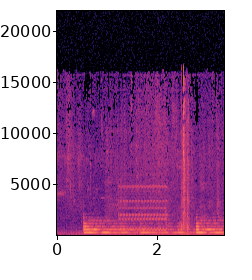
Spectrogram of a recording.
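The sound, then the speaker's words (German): A telephone rings with an incoming call: steady electronic tones come in two stretches, separated by a short break with a brief click-like burst, and the line is otherwise quiet with no talk. “Es ist Frühjahr 2004 und Bacardis Topmanager Jorge Rodriguez Marquez bekommt einen Anruf von einem seiner Lobbyisten in Washington.”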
